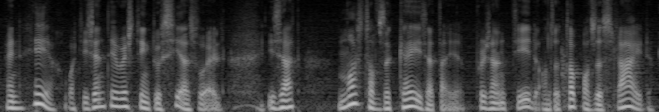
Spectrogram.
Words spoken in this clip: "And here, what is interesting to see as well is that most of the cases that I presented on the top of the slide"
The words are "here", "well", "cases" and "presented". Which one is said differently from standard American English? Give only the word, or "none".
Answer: cases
